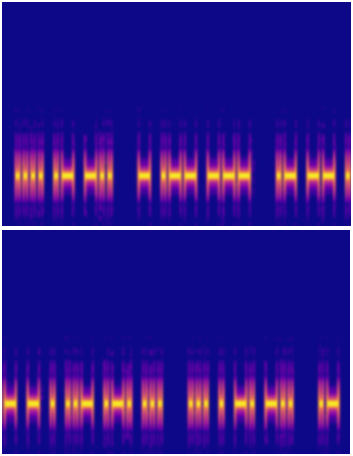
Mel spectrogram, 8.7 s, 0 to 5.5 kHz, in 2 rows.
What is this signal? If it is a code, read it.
Morse code, heard as a keyed tone, about 25 wpm, 600 Hz. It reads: HAD TWO AMATEURS SEND A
